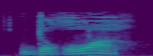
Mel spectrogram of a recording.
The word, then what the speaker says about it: droit: Irrité, droit, so final T not pronounced.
